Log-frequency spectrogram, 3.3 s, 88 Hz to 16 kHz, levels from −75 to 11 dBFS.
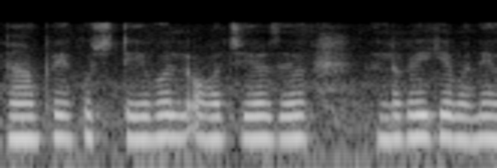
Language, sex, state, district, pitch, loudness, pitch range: Hindi, female, Chandigarh, Chandigarh, 220 Hz, -13 LUFS, 220-225 Hz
